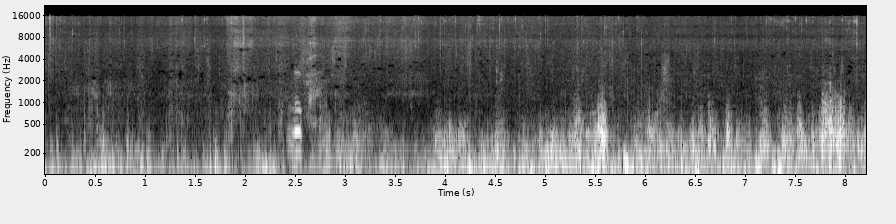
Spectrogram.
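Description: Molten lava flow front crackling and clinking as its cooling crust breaks, over a low rumble of wind on the phone microphone. The crackling grows louder and busier about halfway through.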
